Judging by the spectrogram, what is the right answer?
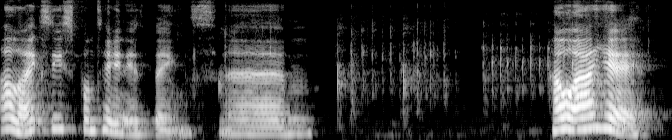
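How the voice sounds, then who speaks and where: A woman speaks with very wide pitch swings. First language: not English. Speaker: software team lead. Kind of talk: live-streamed pair programming chat. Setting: live stream. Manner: hesitant, many fillers.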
